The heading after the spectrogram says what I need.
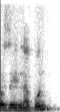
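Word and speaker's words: زينب: Maka ini bacanya wa Zainabu Ruqayyatu wa Fatimah wa Ummu Kulthum Ibrahimul Khatimah.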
